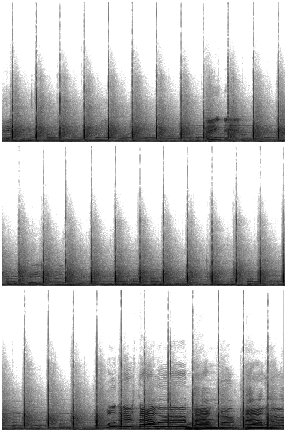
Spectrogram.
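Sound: audience applauding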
